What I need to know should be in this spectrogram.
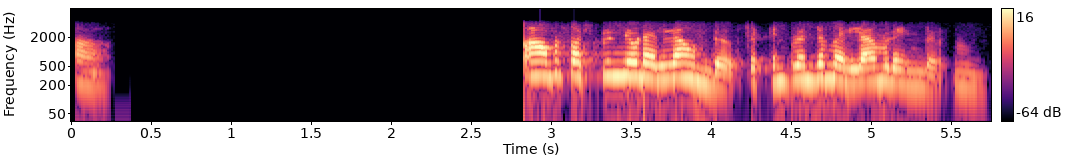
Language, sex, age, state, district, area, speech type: Malayalam, female, 45-60, Kerala, Palakkad, rural, conversation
